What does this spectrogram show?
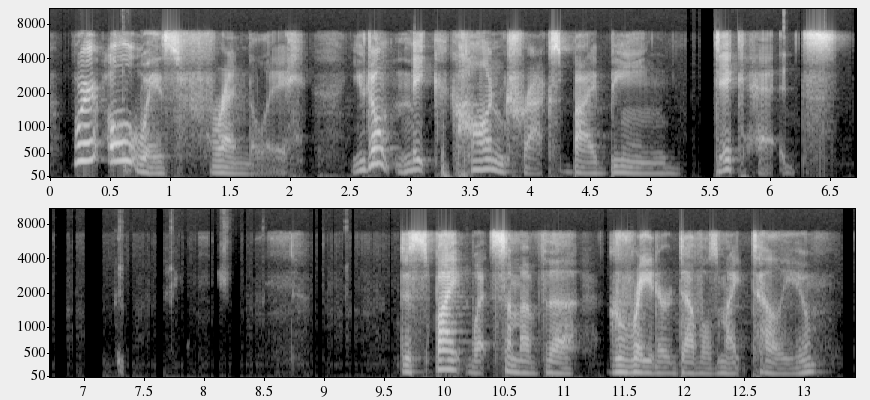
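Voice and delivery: low impish character voice. Narrating a scene and voicing the other imp, in an imp voice. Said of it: "The other imp would go".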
